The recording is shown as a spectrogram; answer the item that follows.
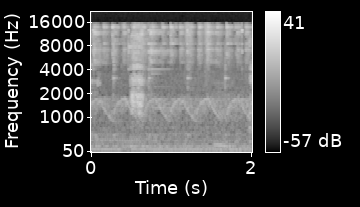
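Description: An ambulance siren wails in a steady, repeating rise-and-fall cycle, with a constant low engine hum beneath it.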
